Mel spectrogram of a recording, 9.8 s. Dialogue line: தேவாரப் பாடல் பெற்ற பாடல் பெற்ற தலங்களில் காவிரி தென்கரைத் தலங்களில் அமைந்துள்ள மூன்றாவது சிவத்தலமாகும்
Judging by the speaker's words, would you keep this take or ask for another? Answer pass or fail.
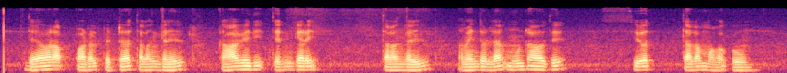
fail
